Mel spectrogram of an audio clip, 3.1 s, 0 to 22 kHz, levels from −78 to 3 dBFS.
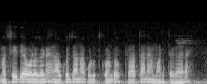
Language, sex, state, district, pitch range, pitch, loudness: Kannada, male, Karnataka, Bangalore, 105-120 Hz, 110 Hz, -15 LUFS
